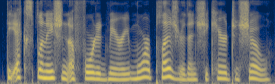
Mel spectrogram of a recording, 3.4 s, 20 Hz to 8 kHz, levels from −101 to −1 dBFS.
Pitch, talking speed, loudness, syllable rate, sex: 215 Hz, 190 wpm, -18 LUFS, 6.2 syllables/s, female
